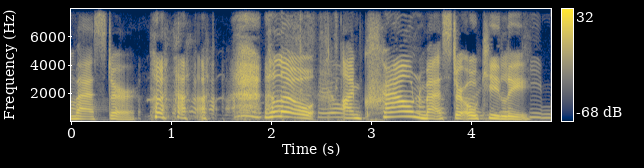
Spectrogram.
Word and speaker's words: Ok-Hee Lee: hello i'm crown master o'keeley sometimes i say it like this i'm okie lee who went from an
